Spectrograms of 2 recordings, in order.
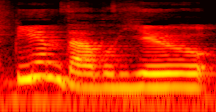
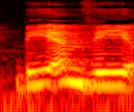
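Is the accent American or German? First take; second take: American; German. First: It is said with an American accent. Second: It is said with a German accent. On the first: "I actually pronounce them very American" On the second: "It's actually B M W"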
